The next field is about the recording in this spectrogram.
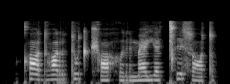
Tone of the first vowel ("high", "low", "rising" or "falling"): falling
